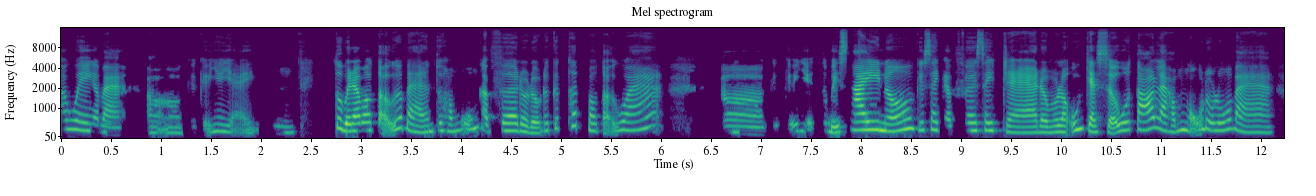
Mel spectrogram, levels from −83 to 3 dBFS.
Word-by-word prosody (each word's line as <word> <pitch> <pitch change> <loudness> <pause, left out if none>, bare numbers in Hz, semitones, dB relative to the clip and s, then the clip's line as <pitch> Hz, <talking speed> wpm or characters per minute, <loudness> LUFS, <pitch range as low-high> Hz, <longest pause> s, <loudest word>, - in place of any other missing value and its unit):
thói 295 - -6
quen 270 -4 0
rồi 225 - -5
bà, 180 -2 0 0.2
ờ, 190 - -9
ờ, 180 0 -8
kiểu 195 - -26
kiểu - - -10
như 230 0 -5
vậy, - - -11
ừm. 190 -2 -15 0.4
Tôi 335 - +2
bị 240 - +7
đau 245 - +6
bao 265 +1 +2
tử - - +1
á 335 - +1
bà 220 -7 0
nên 215 - -3
tui 255 +2 -4
hổng 230 +2 -4
có - - -7
uống 325 - -2
cà - - 0
phê 250 -1 +3
đồ 220 -4 0
được, 175 -1 +1
nó 250 - -4
kích 335 -1 -8
thích 410 +1 -3
bao 250 - -1
tử - - -3
quá, 280 +7 -2 0.6
ờ, 195 -2 -4
kiểu 425 - -21
kiểu - - -9
vậy, - - -6
tôi 255 - -16
bị 190 - +2
say 275 +1 +8
nữa, 255 +6 +4
kiểu, 270 - -3
say 275 -1 -2
cà 210 - -5 0.2
phê, 255 0 0
say 260 0 -1
trà 190 -2 +1
đồ, 195 -1 +1
mà 200 - -2
là 210 - +3
uống 265 +8 +1
trà 225 -9 +5
sữa 210 - +1
buổi 265 +3 +1
tối 285 +3 +4
là 270 -6 +3
hổng 260 +6 -1
ngủ 275 - -2
được 280 - 0
luôn 255 +1 0
á 300 - -2
bà. 195 -8 -2
250 Hz, 305 wpm, -20 LUFS, 200-275 Hz, 0.6 s, say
